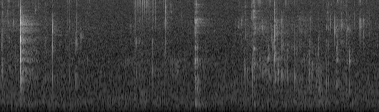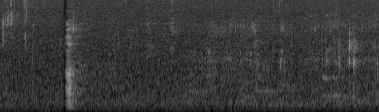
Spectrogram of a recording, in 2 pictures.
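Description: Close-miked chewing of baked macaroni and cheese with wet mouth clicks, and a metal utensil scooping in the glass baking dish. Sharp clinks come about a quarter second in and again a little past halfway.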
